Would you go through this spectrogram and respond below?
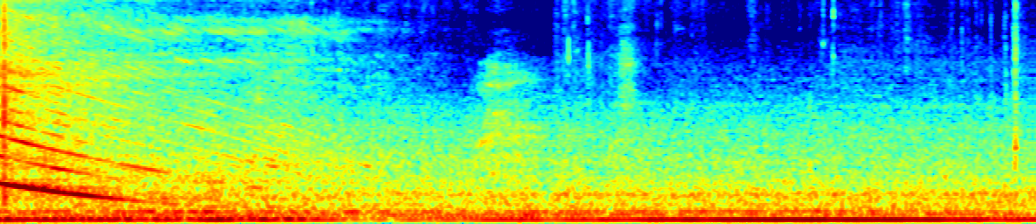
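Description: Baseus car vacuum cleaner blowing air out through its nozzle, a steady whooshing hiss with a motor whine that spins down at the start, heard without speech.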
